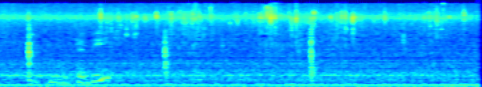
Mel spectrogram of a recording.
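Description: Banana fritters deep-frying in hot oil, sizzling steadily with fine crackling. A few sharp clicks as a spatula turns them in the pan.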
